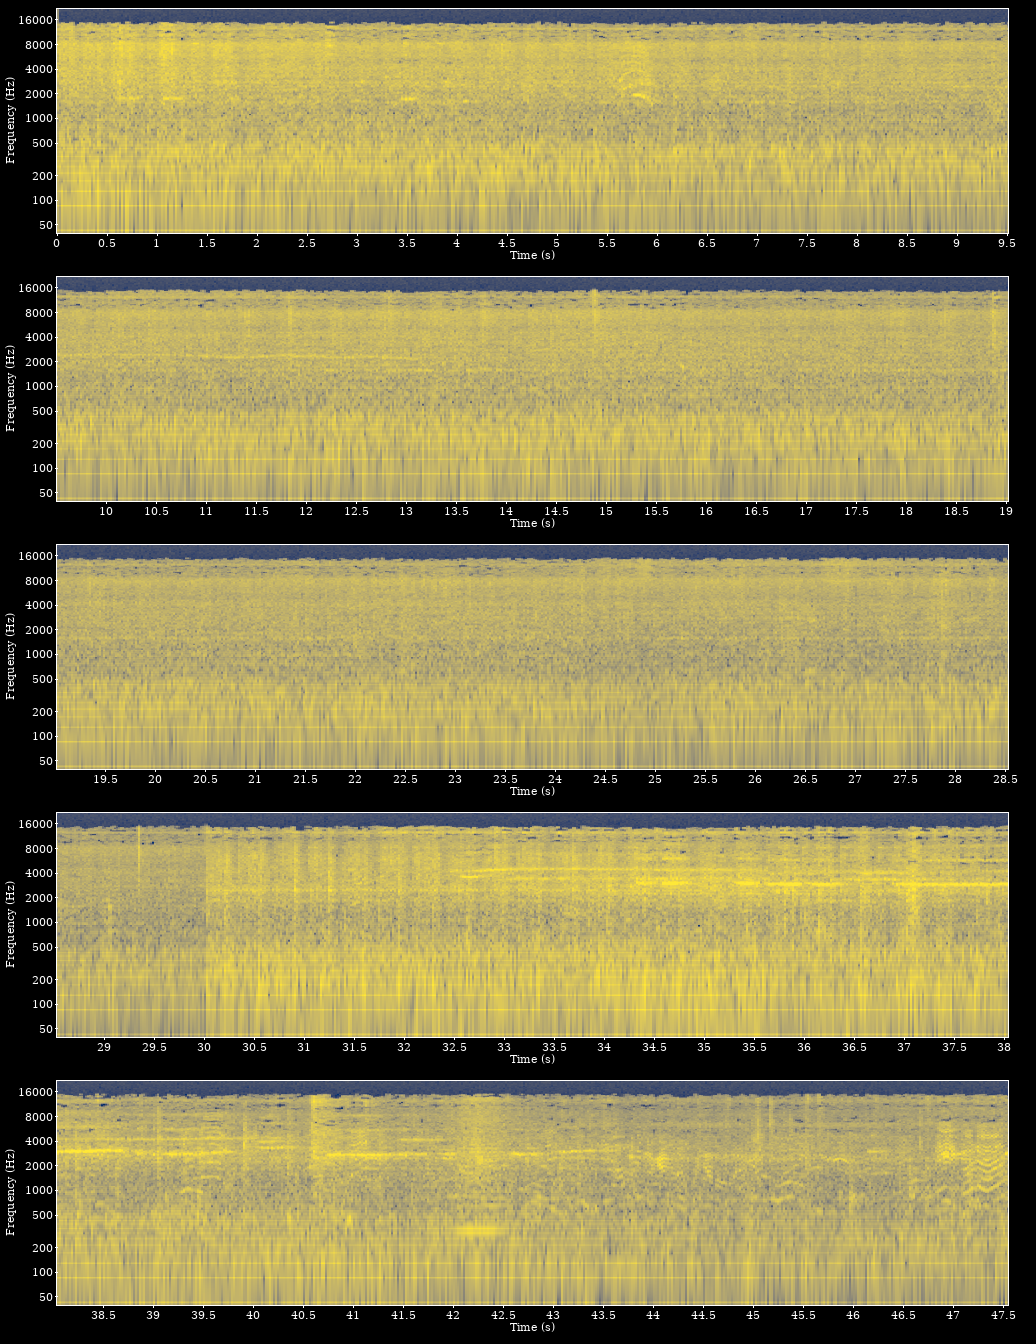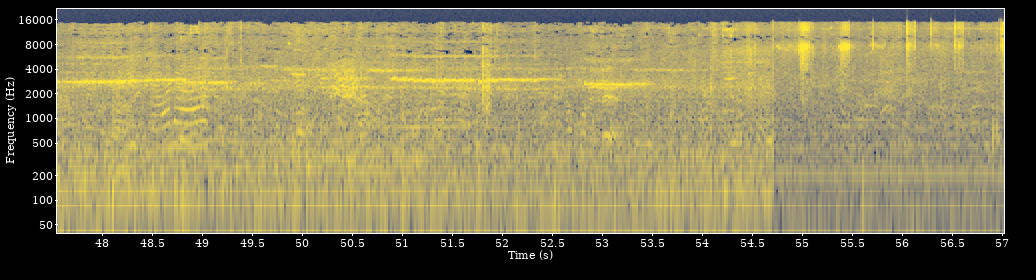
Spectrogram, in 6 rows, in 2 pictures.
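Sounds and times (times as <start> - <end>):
train wheels rumbling on track: 0.0 - 57.0
high wheel squeals: 32.4 - 43.8, 45.6 - 54.7.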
